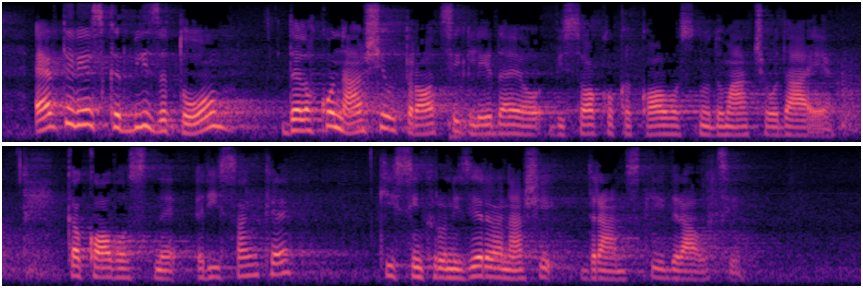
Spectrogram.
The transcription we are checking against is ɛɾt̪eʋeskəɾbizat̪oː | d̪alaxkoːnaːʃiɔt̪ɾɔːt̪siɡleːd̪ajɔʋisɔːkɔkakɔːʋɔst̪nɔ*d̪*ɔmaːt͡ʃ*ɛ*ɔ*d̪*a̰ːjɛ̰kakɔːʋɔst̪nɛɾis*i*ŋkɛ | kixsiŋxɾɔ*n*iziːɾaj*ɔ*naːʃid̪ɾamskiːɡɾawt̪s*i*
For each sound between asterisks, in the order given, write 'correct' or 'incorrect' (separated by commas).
correct, correct, correct, incorrect, correct, correct, correct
